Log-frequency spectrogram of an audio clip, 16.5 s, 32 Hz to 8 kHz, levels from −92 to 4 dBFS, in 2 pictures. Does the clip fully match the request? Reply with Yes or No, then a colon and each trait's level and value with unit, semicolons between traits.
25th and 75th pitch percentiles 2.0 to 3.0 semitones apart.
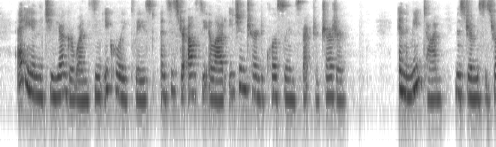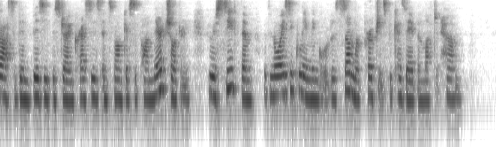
Yes: average, 2.7 semitones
